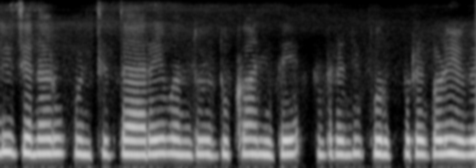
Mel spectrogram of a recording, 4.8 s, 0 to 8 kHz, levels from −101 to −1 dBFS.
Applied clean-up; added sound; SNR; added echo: neural mask model Resemble Enhance denoiser.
